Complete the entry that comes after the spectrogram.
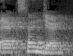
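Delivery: slow, word by word for notes; slow dictation. Shown as a demonstration. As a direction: dictate each word slowly so students can write. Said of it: "लिखिए, therefore". (धीमे-धीमे बोलकर लिखवाना)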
